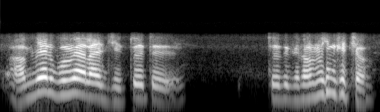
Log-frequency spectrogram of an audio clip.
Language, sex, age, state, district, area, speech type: Maithili, male, 18-30, Bihar, Begusarai, rural, conversation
